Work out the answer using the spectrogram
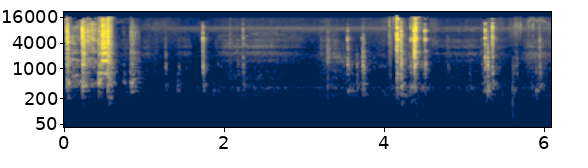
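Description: Light clicks, taps and clatter of metal tools and parts being handled at a workbench as the soldering iron is moved off a PL-259 connector on coax held in a vise. There is a cluster of clicks at the start, a couple of single ticks, then more taps about three and a half to four and a half seconds in and again near the end.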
